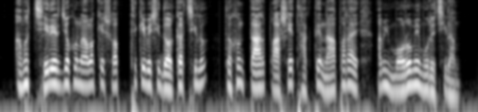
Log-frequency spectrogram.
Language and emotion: Bengali, sad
